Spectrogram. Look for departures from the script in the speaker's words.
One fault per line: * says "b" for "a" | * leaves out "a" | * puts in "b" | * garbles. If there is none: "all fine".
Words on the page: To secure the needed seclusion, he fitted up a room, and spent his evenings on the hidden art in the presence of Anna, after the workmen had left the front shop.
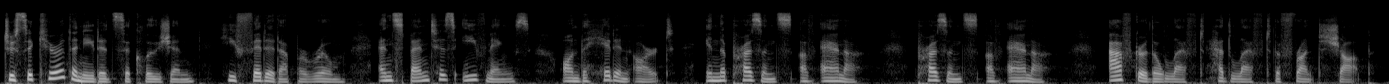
* puts in "presence of Anna"
* says "left" for "workmen"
